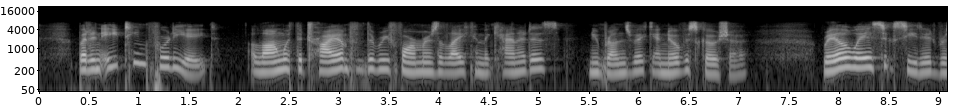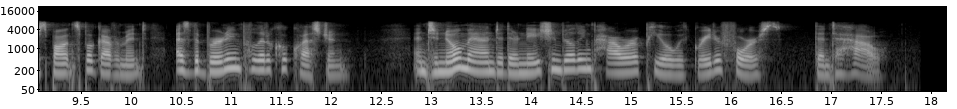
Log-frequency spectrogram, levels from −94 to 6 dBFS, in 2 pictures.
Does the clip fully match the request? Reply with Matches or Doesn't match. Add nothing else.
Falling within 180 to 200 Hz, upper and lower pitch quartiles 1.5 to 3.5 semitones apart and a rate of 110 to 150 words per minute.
Doesn't match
